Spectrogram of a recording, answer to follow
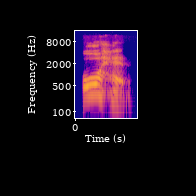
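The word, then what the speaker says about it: אהב: it's number 157 in the Hebrew it means a h a b we know it as Ahab but it's pronounced orhab and it means to have affection sexually or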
